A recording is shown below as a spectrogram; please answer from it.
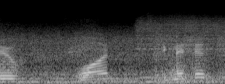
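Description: Launch countdown voice calling "two", then another number about a second later, over a steady background rush with no sudden change in it.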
